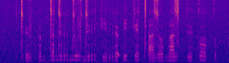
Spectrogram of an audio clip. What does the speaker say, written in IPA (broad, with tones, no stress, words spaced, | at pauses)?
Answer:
tʼʉ˨vpɵ˦b dɐ˦dɵ˦r du˦˨vdʉ˦rki˨rɵ˦ ʔi˦ke˨ tʼa˨zo˦ba˦z kɨ˨˦ko˦k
